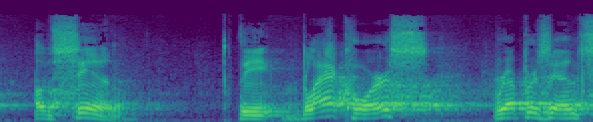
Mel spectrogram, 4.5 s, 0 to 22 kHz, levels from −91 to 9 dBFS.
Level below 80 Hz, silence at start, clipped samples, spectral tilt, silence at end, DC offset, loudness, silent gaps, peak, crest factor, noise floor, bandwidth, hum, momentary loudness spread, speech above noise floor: -56 dBFS; 0 s; under 0.1%; -3 dB/octave; 0 s; under 0.1%; -17 LUFS; none; -4 dBFS; 14 dB; -49 dBFS; 13.5 kHz; none; 13 LU; 33 dB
